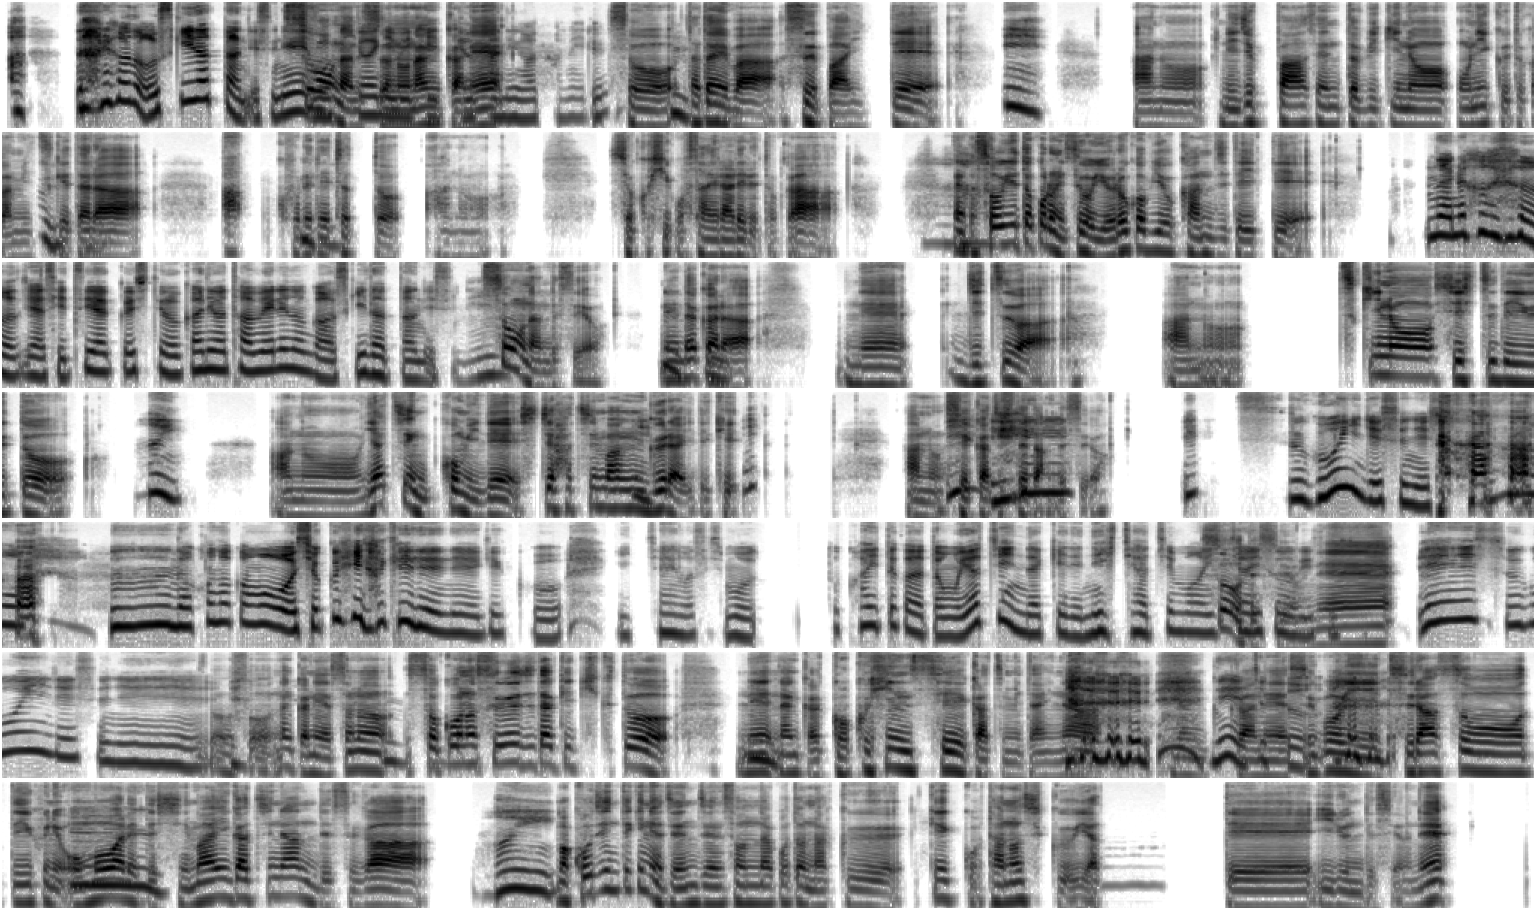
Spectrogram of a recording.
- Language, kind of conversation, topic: Japanese, advice, 自分の価値観や優先順位がはっきりしないのはなぜですか？
- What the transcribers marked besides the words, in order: tapping; laugh; laughing while speaking: "だけでね"; chuckle; laugh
